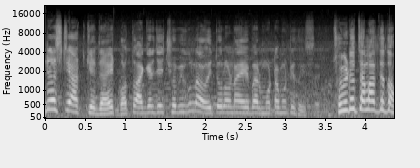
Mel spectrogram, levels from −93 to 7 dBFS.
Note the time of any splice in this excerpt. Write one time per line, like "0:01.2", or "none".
0:00.9
0:03.5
